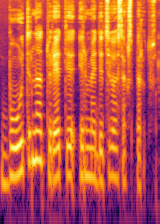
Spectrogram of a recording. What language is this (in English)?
Lithuanian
